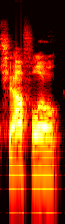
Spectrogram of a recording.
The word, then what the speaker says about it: Chiafalo: and this became a Supreme Court case called Schiaffalo versus Washington, meaning the state of Washington. And Schiaffalo is spelled capital C-H-I-A-F-A-L-O.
